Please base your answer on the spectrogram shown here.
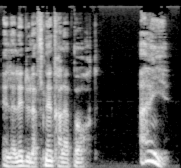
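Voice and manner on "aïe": high startled yelp; a quick surprised ouch; stepping into a puddle, sudden high cry. A narrator's reading. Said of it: "s'écria-t-elle tout d'un coup".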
